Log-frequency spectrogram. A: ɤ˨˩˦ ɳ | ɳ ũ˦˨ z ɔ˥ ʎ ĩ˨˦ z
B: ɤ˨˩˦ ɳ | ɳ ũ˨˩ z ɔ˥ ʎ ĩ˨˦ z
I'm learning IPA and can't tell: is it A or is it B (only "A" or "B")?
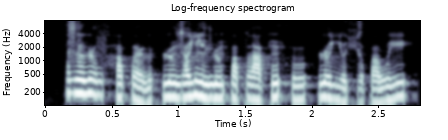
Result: A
